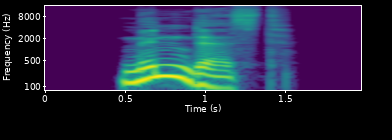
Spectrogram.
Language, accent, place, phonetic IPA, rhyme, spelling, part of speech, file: German, Germany, Berlin, [ˈmʏndəst], -ʏndəst, mündest, verb, De-mündest.ogg
- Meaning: inflection of münden: 1. second-person singular present 2. second-person singular subjunctive I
